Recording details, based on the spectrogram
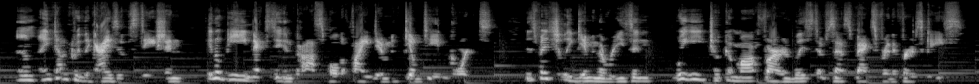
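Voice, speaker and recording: A put-on character voice plays over faint music in the background. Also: man, fairly high pitch for a man, fairly quick pace. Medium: actual play. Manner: matter-of-fact.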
